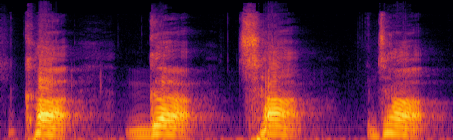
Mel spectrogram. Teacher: వీటికి సంబంధించి పలకడానికి మనకు గాలి ఒత్తిడి అనేటువంటిది ఎక్కువగా అవసరం కాబట్టి ఒత్తి పలుకుతాం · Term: మహాప్రాణాలు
